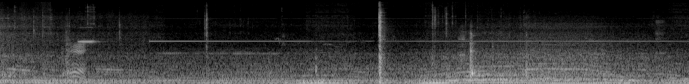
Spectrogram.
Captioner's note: fork truck motor humming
